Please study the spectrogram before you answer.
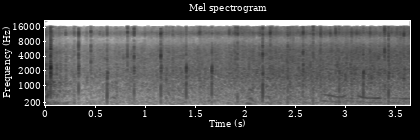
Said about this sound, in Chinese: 鼓掌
